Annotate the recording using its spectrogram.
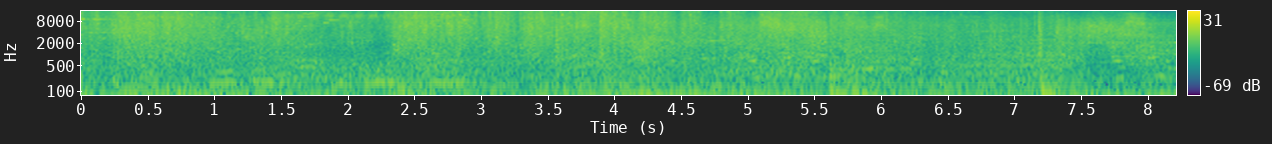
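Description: Magic blasts and clashing hits crackle in a fast battle.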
